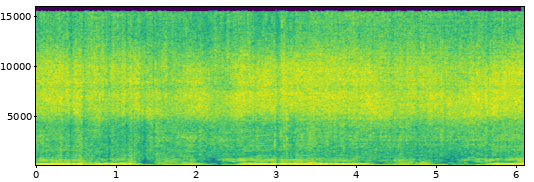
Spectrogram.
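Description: A grass cutter's small engine drones steadily, its pitch swelling and sagging with the throttle and dipping briefly four times. Beneath it is the hiss of a stream of water washing soil off snake plant roots.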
